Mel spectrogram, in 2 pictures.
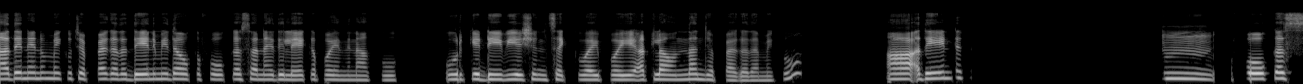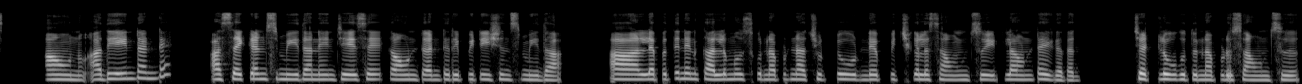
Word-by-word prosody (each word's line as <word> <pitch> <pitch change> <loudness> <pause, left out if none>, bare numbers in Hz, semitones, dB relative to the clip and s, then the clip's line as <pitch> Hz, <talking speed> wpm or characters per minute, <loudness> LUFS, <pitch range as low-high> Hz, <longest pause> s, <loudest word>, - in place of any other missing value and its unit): అదే 275 +2 +4
నేను 275 0 0
మీకు 270 0 -5
చెప్పా 255 0 -1
గదా! 245 0 +1
దేని 240 +1 +5
మీద 250 0 -1
ఒక 235 - -14
ఫోకస్ 230 0 -4
అనేది 225 0 -2
లేకపోయింది 215 -1 -2
నాకు. 205 0 -9 0.6
ఊరికే 235 +1 +1
డీవియేషన్స్ 230 -1 +2
ఎక్కువైపోయి 215 0 -1
అట్లా 230 +2 0
ఉందని 235 +1 -1
చెప్పా 200 -2 -6
కదా 190 0 -5
మీకు. 195 +7 -9 1.1
ఆ! - - +7 0.2
అదేంటది 280 +4 +2 2.0
హ్మ్. 265 -3 0 0.4
ఫోకస్ 260 +1 +5 0.6
అవును. 225 -2 +1 0.2
అదేంటంటే 265 +5 +2 0.5
ఆ - - +6
సెకండ్స్ 250 0 +4
మీద 230 0 0
నేను 225 0 -2
చేసే 230 +1 +3 0.2
కౌంట్ 225 0 0
అంటే 215 +1 -6
రిపిటీషన్స్ 230 0 -2
మీద 210 0 -3 0.7
ఆహ్, 235 -1 +8
లేపోతే 240 +2 +1
నేను 255 -2 0
కళ్ళు 230 0 +4
మూసుకున్నప్పుడు 235 -1 -4
నా 230 - +3
చుట్టూ 240 +1 -4
ఉండే 225 0 -1
పిచ్చుకల 230 0 -2
సౌండ్స్ 215 -1 -5
ఇట్లా 225 +2 -2
ఉంటాయి 225 +2 -1
గదా! 200 -1 -3 0.6
చెట్లు 245 -1 +4
ఊగుతున్నప్పుడు 215 -2 -2
సౌండ్స్, 205 0 -2
230 Hz, 115 wpm, -24 LUFS, 220-245 Hz, 2.0 s, ఆహ్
